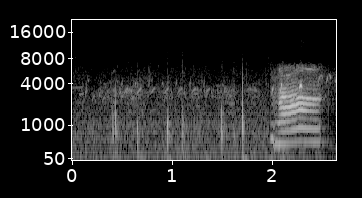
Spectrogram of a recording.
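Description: A few soft, scattered taps and clicks lead into a single clear cat meow near the end, fairly loud, with a drawn-out, wavering pitch, from a cat sitting on a table by a birdcage in a plush room.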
